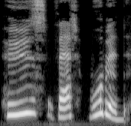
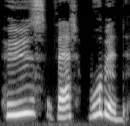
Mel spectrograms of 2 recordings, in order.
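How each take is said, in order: Both takes have the same delivery.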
